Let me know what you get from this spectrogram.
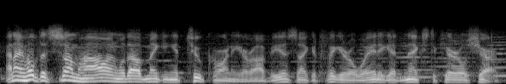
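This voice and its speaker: Animated hard-boiled radio detective played by a man. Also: on the low side, faint music behind, close to an everyday voice. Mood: wry, confident. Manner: brisk, wry, clipped questioning. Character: hard-boiled, wry male freelance insurance investigator. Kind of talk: 1950s radio detective acting with first-person narration. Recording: dull old radio recording.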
